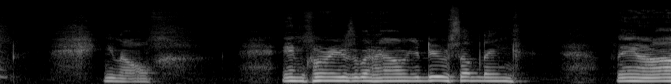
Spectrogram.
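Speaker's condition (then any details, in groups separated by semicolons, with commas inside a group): Cerebral palsy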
